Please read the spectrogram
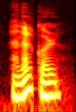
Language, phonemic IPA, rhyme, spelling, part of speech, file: French, /al.kɔl/, -ɔl, alcool, noun, Fr-alcool.ogg
- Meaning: 1. alcohol, especially domestic, medical, methylated spirits 2. spirits, hard liquor (strong alcoholic beverage, excludes wine, cider, beer)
